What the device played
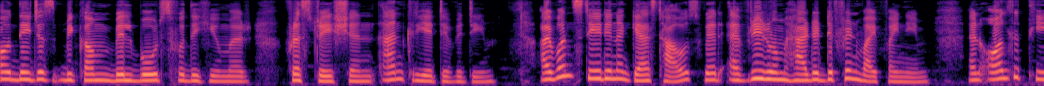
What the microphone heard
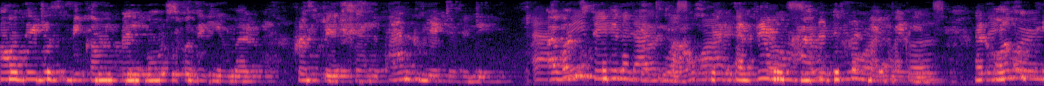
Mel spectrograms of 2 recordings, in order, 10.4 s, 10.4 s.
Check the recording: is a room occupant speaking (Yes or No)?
Yes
